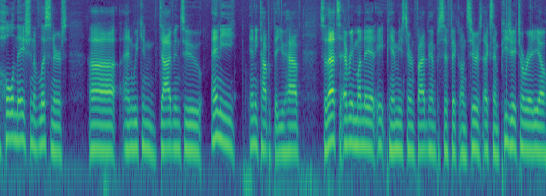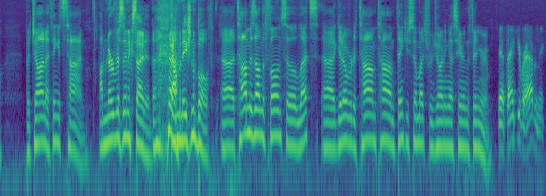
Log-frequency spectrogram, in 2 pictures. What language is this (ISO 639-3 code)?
eng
